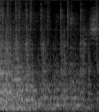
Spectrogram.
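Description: A sewing machine stitches fabric for a pad, producing a fast, even mechanical whirr close by that eases slightly in the second half.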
